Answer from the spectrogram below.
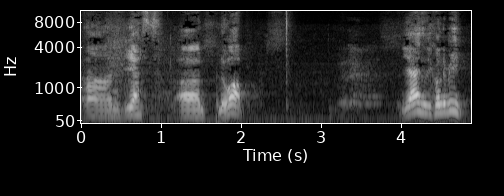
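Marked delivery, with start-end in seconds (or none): none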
